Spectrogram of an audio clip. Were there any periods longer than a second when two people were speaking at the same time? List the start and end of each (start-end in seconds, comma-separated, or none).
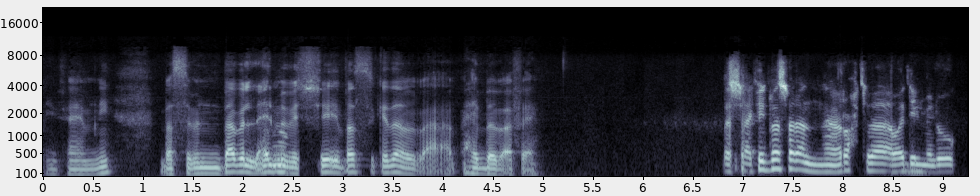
none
